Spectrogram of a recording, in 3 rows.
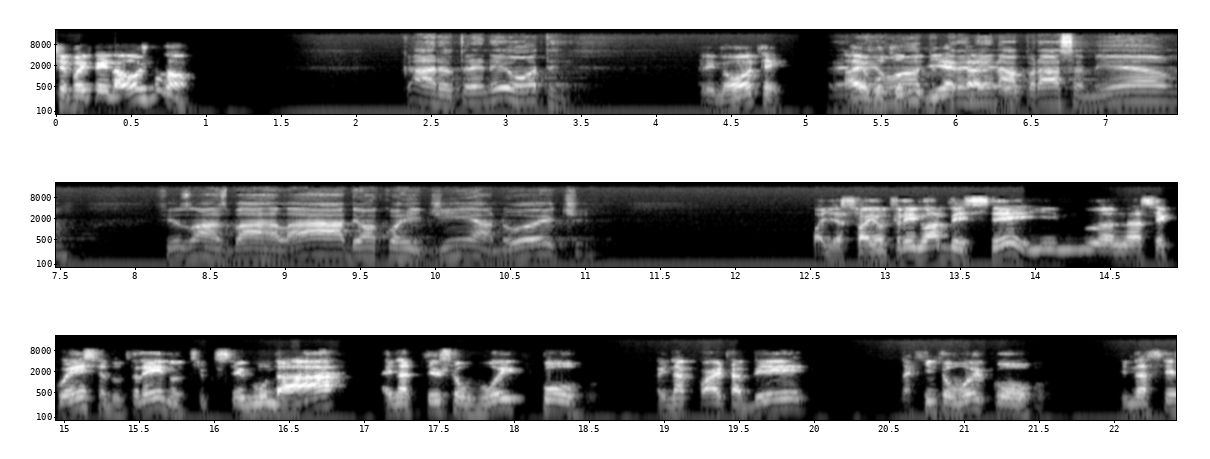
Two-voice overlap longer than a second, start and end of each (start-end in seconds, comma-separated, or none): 5.2-6.5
